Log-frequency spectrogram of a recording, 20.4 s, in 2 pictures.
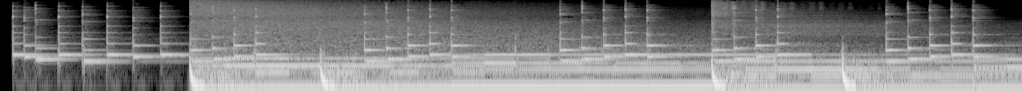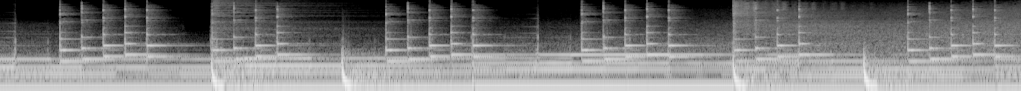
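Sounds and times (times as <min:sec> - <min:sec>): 
marimba remix: 0:00.1 - 0:20.4.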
